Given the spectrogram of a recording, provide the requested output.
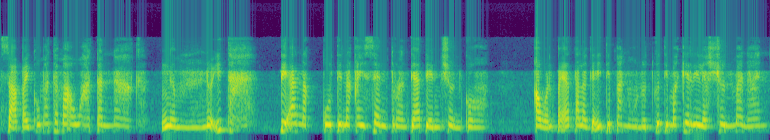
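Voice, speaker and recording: A woman playing a resolute young single mother in a radio drama, earnest and husky, with an Ilocano accent. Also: mid-range voice, steady tone, normal speed. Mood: gentle, firm. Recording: dull old radio drama recording.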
